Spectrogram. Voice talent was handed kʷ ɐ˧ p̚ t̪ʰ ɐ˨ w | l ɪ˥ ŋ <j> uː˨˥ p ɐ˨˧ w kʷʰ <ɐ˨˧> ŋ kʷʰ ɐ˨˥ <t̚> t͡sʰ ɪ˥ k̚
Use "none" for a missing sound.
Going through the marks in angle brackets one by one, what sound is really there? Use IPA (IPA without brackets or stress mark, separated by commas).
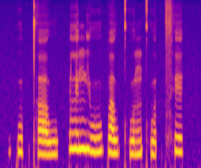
j, ɐ˨˥, t̚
